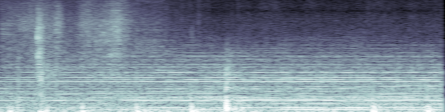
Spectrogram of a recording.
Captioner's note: footsteps thudding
